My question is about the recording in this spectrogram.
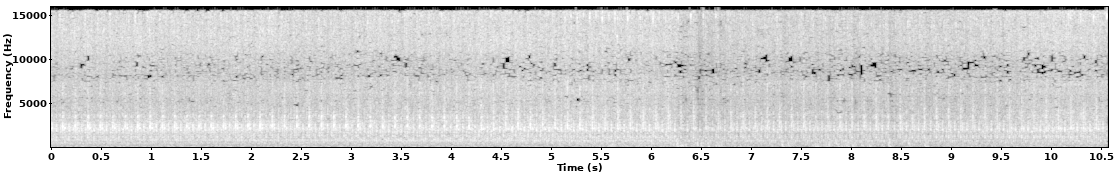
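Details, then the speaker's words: Hino J08C truck diesel after overheating, water entered cylinders via head gasket: heavy uneven knocking two to three per second over rough, misfiring, smoking idle from cylinders one and two with back compression; pistons and rings seized. "And the rest what is missing is because the piston is not working properly. There is also smoke due to missing, that too is due to piston from behind. Piston and ring are seized with each other."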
